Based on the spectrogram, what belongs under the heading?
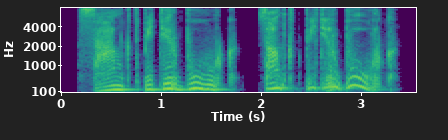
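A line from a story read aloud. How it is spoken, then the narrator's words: Old man whispering. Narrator (Russian): зашептал Петин прапрадедушка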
